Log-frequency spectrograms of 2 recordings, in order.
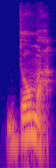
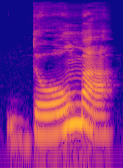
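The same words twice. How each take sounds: First: Said in the usual way. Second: "Duma" in two sustained beats; split into syllables. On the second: Shown as a demonstration. Repeats rebus answer in syllables.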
